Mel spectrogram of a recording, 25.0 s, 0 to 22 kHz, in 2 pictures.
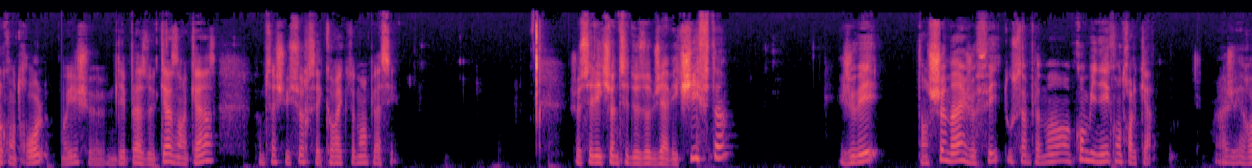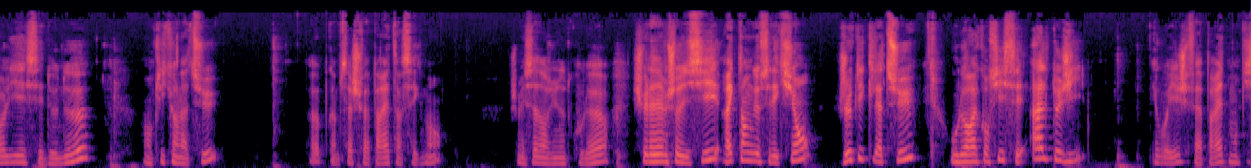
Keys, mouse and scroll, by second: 4.2 click, 5.3 shift+click, 7.6 click, 9.2 click, 11.1 click, 12.0 click, 12.3 click, 13.2 shift+click, 15.2 click, 17.2 click, 19.0-20.1 drag, 23.7 alt+j.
